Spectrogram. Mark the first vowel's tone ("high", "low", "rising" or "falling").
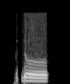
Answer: low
